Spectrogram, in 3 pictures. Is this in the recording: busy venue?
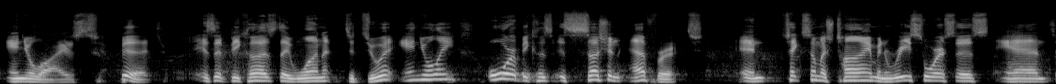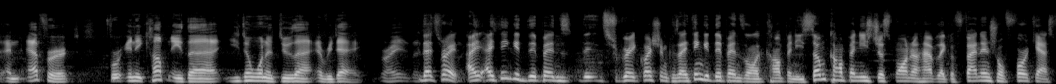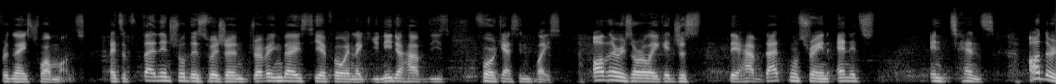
yes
